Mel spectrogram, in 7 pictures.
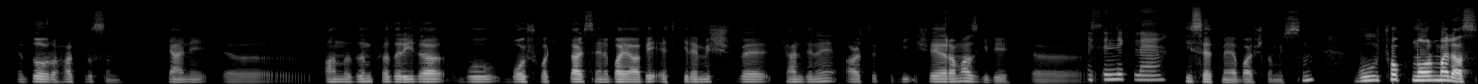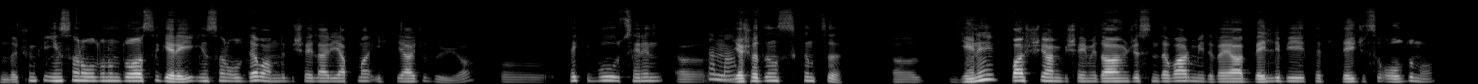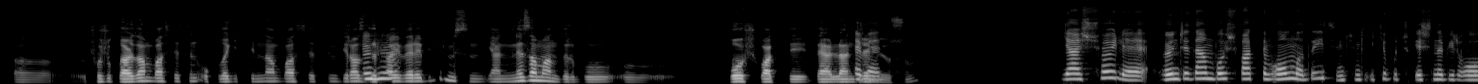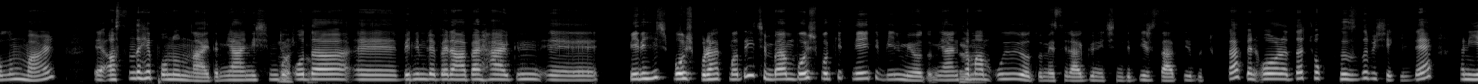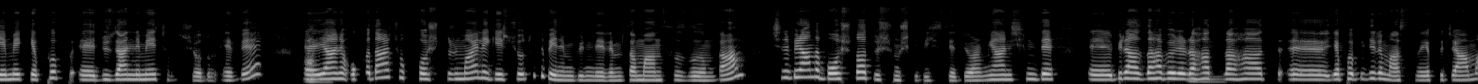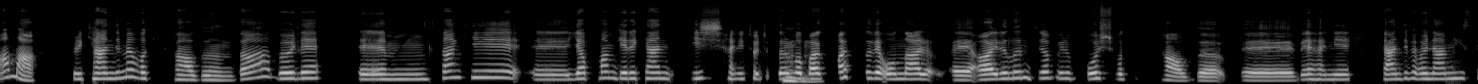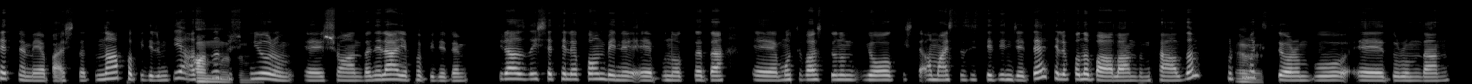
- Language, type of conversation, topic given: Turkish, advice, Boş zamanlarınızı değerlendiremediğinizde kendinizi amaçsız hissediyor musunuz?
- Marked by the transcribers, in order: tapping; other background noise; other noise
